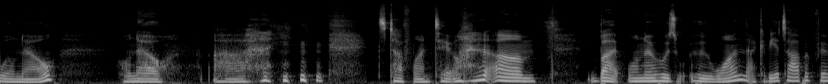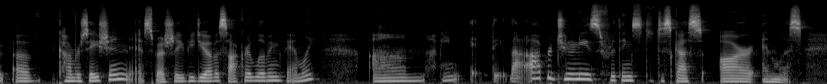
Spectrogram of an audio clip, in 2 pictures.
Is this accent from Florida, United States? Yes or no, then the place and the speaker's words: yes; Florida, United States; I'm from Florida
